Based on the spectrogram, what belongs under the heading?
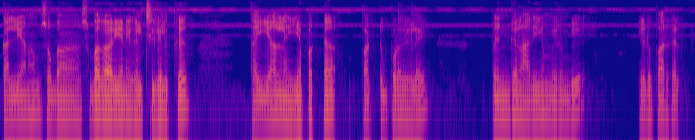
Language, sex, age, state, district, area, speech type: Tamil, male, 45-60, Tamil Nadu, Ariyalur, rural, spontaneous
